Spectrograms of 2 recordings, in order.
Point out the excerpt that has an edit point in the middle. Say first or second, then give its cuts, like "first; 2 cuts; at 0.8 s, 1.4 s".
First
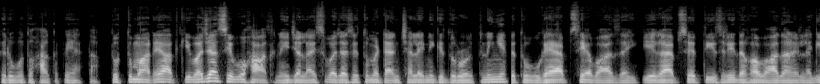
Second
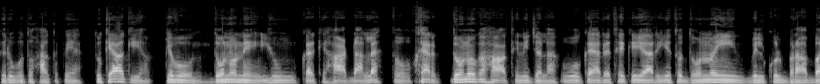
first; 2 cuts; at 0.9 s, 5.1 s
